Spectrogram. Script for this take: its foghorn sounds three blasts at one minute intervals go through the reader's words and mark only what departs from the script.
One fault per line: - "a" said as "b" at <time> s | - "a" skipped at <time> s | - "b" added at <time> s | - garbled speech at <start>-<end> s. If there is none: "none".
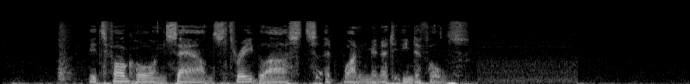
none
